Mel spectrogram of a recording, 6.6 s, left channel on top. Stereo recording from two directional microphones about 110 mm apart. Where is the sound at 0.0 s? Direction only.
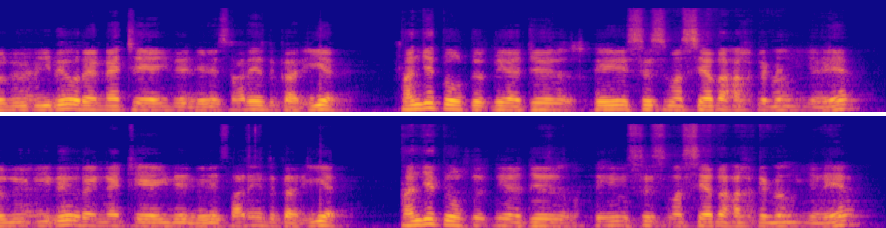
35° left (ahead or behind).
